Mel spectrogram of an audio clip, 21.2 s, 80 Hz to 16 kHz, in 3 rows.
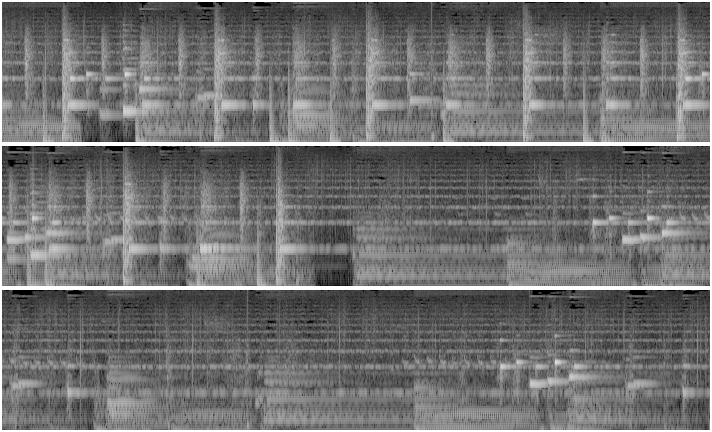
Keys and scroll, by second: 4.8 super+z.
